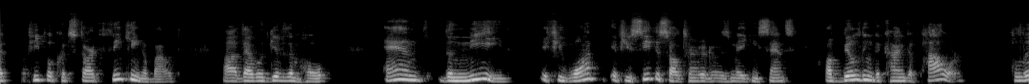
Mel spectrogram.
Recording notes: Recording of TWT & Verso's webinar.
